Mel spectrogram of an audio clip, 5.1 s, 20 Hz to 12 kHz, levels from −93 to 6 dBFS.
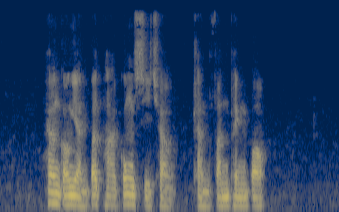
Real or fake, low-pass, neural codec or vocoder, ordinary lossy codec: real; 9.9 kHz; none; MP3, 96 kbps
